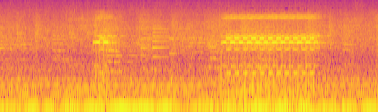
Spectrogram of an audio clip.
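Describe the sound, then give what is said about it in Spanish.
Telephone ringing during a staged listener call, with bright trilling rings arriving in bursts over a steady low hum and no talk. “Espera, que están llamando,”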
